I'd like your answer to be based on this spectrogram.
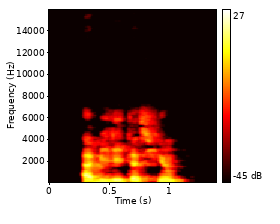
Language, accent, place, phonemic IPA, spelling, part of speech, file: French, France, Lyon, /a.bi.li.ta.sjɔ̃/, habilitation, noun, LL-Q150 (fra)-habilitation.wav
- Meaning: habilitation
